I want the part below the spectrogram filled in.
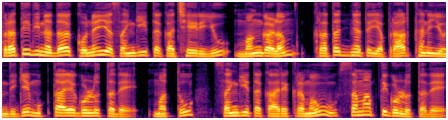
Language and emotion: Kannada, neutral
